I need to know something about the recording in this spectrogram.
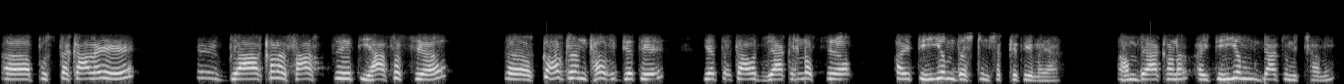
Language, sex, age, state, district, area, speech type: Sanskrit, male, 45-60, Uttar Pradesh, Mirzapur, urban, conversation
